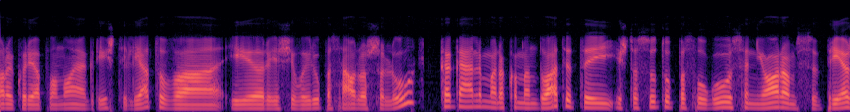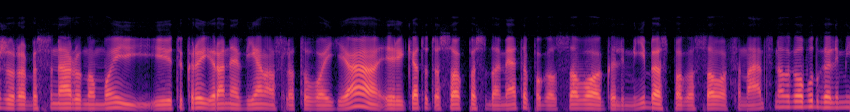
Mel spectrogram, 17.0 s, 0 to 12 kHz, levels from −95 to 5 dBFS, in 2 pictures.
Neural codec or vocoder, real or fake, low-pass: none; real; 7.2 kHz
